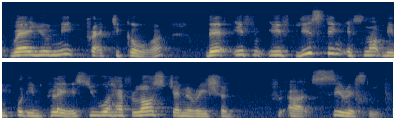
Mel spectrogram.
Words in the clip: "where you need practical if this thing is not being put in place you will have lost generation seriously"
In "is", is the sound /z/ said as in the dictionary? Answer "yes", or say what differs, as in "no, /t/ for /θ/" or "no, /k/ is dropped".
no, /s/ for /z/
